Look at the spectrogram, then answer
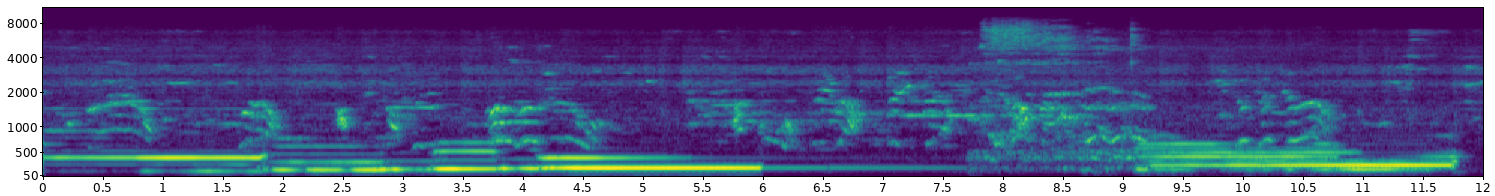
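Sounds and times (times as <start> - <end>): guitar notes ringing: 0.0 - 12.0.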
